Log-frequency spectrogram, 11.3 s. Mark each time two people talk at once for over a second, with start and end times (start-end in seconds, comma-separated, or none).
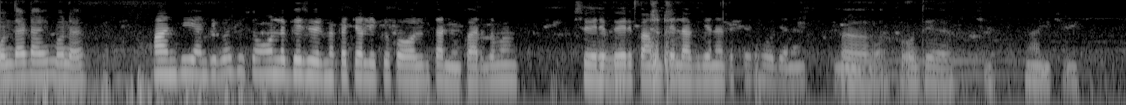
none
